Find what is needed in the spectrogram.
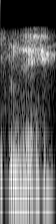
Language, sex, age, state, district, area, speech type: Hindi, male, 45-60, Rajasthan, Jodhpur, rural, conversation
